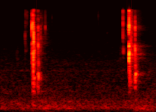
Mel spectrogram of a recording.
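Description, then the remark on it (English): A voice imitates the wet lip-licking mouth sounds of an ASMR video: two short, crisp smacking bursts about a second apart, bright and clicky, over a quiet background with no talking. “And so, like, I turned it on, I put it down, I laid my head down, and all of a sudden I just hear this girl start licking her lips, like...”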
